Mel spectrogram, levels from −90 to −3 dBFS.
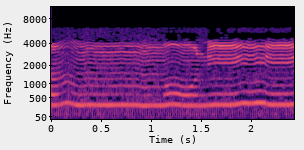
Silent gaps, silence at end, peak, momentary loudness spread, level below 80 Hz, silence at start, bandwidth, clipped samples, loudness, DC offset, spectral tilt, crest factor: none; 0 s; -20 dBFS; 7 LU; -66 dBFS; 0 s; 6.6 kHz; under 0.1%; -32 LUFS; under 0.1%; -3.5 dB/octave; 14 dB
